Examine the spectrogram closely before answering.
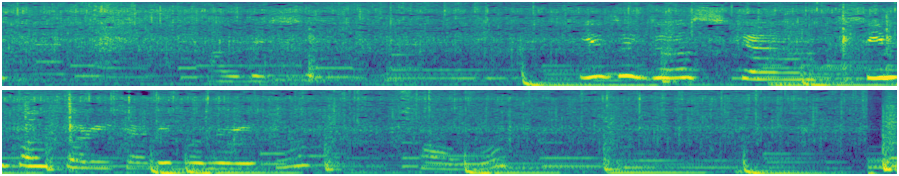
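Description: Noodles sizzling as they are stir-fried and tossed in an iron wok with a spatula and fork. Background music with a melody runs over it, and a low pulsing beat comes in under a third of the way through.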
